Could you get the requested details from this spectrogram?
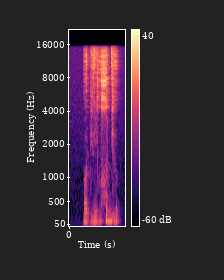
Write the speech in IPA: o pʲ ṳ j ṳ x u bʲ ṳ

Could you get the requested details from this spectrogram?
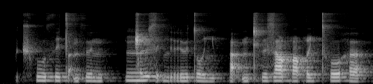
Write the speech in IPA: t͡ʃʰ u θ i t a̰ n θ ʉ n | ŋ͡ǀ ʉ z ḛ ʎ r ʉ t o ʎ | a̰ n cʰ ɨ z a qʷ i qʷ i ʎ tʰ o h ɐ

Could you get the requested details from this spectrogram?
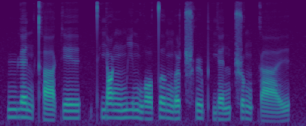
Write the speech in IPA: m ɥ ɛ˥˩ n kʰ ä˨˩ k e˥ ɪ̯ | t̪ʰ j ɑ˥ ŋ m i˥ n̪ w ɔ˧˥ t̪ ɤ˥˧ ŋ ɤ˥˧ ʈ͡ʂʰ ɻ̩˥˩ pʰ j ɛ˧˥ n ʈ͡ʂ ʊ˥˩ ŋ k a˨˩˦ ɪ̯

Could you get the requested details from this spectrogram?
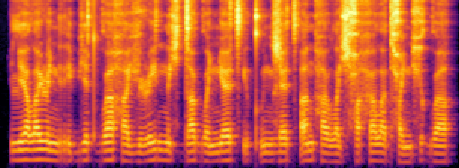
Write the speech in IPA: lʲ ɛ lˠ i ɭ ɛ ɲ r i bʲ ɛ d ɡʷ a h a i̯ vʲ ɐ ɭ i d n ɐ ç d a ɡʷ a ɲ ɛ t͡sʼ i kʷʼ i ɲ ɮ ɛ t͡sʼ a n h a u̯ lˠ i ç ħ a h ɐ lˠ ɛ d ħ ɛ ɲ x i ɡʷ a

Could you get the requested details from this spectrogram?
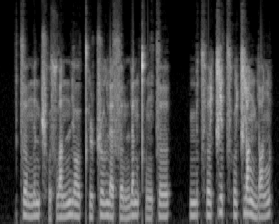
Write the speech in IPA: t͡s ɹ̩˥˧ n̪ i˥˩ n ʈ͡ʂʰ u˩ s w a˧˥ n n̪ j o˧˥ ʊ̯ t̪ʰ y˧˥ ʈ͡ʂ u˥ l ɥ ɛ˥˧ s ɹ̩˥˧ n̪ ɥ ɛ˥˩ n kʰ ʊ˧˥ ŋ t͡s ɹ̩˥ | m y˧˥ t͡sʰ ɹ̩˧˥ t͡ɕ i˥ t͡sʰ u˧˥ t͡ɕ j ɑ˥˩ ŋ m j ɑ˧˥ ŋ

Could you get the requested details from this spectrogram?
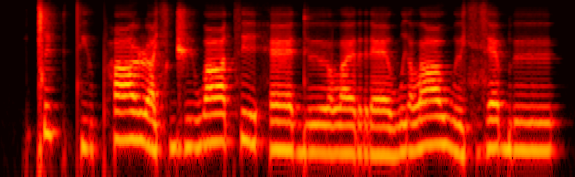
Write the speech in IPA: ǀ e˦ k tʲ u˨ pʰ ɑː˦ ɭ ɑ˨ sʲ d͡ʒ y˨ w ɑː˦ t͡s e˦˨ h æː˨ d øː˨ lˠ æ˨ r æː˨ w i˨ lˠ ɑː˦ w ø˨ sʲ z æ˦ b øː˦

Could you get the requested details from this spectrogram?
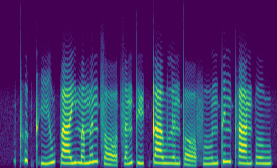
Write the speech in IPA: t̪ʰ ʊ˥ k̚ t̪ʰ iː˨˥ w p aː˨˧ j m ɐ˨˧ m ɵ˥ n t͡s ɔː˨˩ t͡s ɐ˨˥ ŋ t̪ yː˨˥ k̚ t̪ aː˧ w l ɵ˧ n t̪ ɔː˨˩ f uː˨˧ n t̪ ɪ˥ ŋ t̪ʰ aː˧ ŋ p o˧ w

